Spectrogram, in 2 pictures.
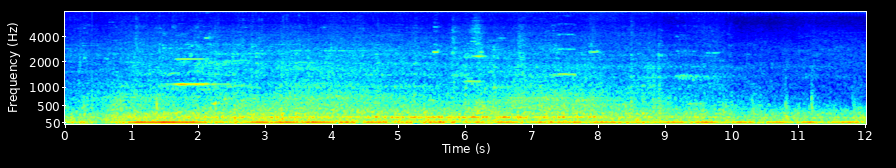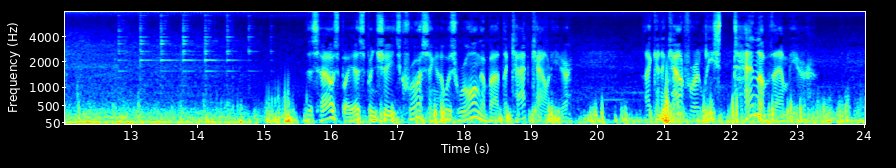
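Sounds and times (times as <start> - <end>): train wheels rumbling on rails: 0.0 - 17.2.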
